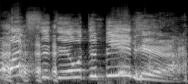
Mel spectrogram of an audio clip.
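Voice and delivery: high, loud hammed-up complaint; laughing mock tirade; mock stand-up rant. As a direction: belt it out as a parody comic. Joins in the mock racist routine.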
